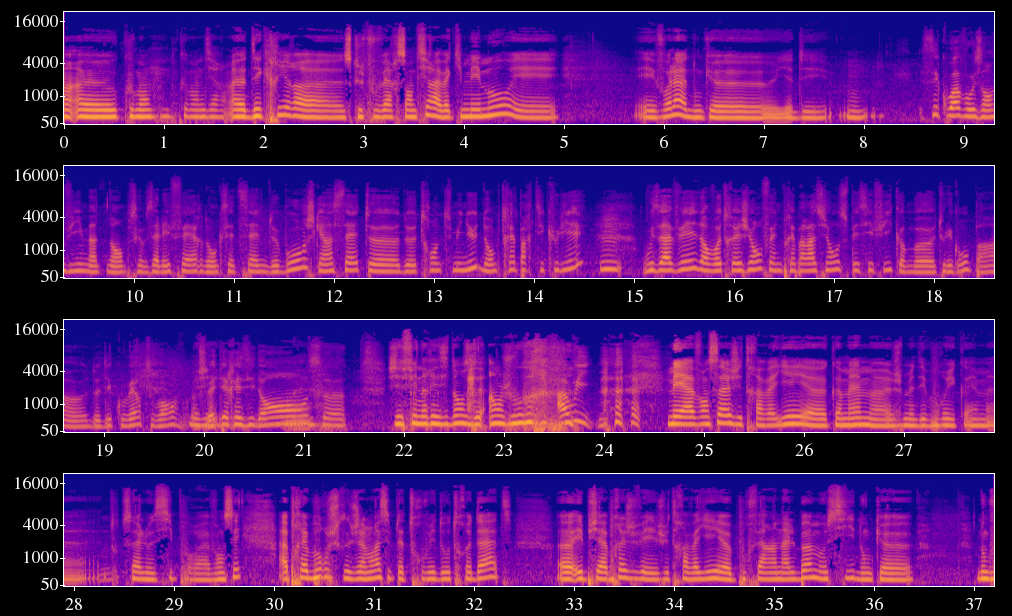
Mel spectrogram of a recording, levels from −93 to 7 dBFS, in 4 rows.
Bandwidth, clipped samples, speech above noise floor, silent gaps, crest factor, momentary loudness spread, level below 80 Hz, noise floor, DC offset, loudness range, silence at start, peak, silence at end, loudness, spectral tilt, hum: 15 kHz; under 0.1%; 31 dB; none; 20 dB; 13 LU; -52 dBFS; -55 dBFS; under 0.1%; 9 LU; 0 s; -2 dBFS; 0 s; -24 LUFS; -5.5 dB/octave; none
